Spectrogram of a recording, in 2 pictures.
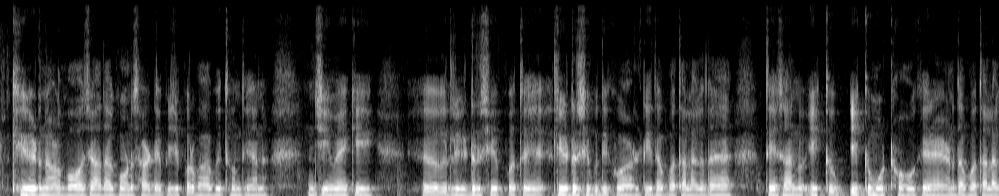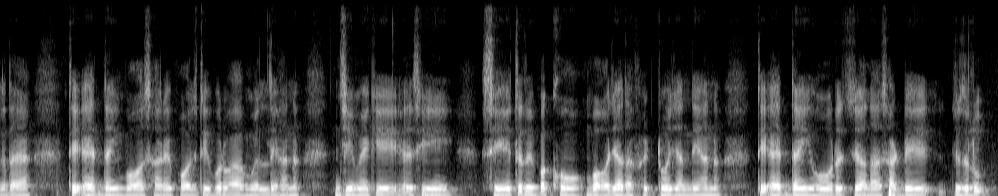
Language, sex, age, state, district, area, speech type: Punjabi, male, 18-30, Punjab, Rupnagar, rural, spontaneous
